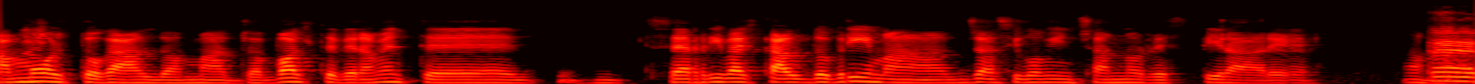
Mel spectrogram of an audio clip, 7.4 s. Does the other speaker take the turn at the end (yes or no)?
yes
